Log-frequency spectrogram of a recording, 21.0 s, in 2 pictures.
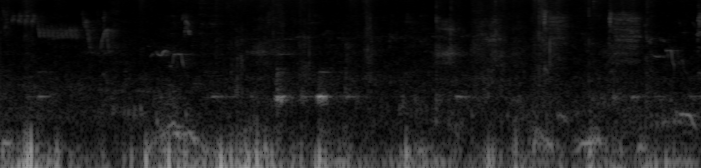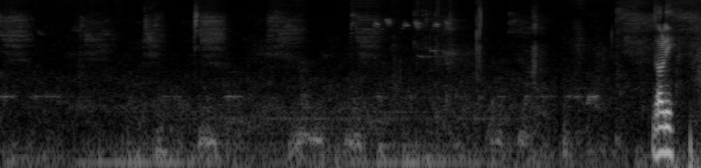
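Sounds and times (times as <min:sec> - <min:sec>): wind rumble on microphone: 0:00.0 - 0:10.6, 0:20.6 - 0:21.0
birds singing: 0:00.0 - 0:21.0.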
